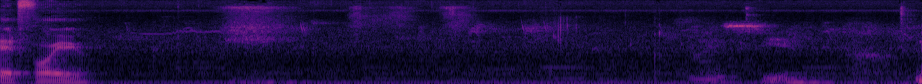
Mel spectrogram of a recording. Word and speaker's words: Nicaea: Nicaea. Yeah, it's Nicaea in English.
